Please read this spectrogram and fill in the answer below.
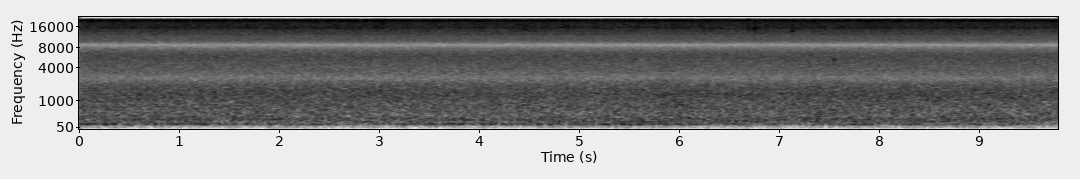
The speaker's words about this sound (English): The river's gentle rhythm moves with your breath, echoing through your body.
